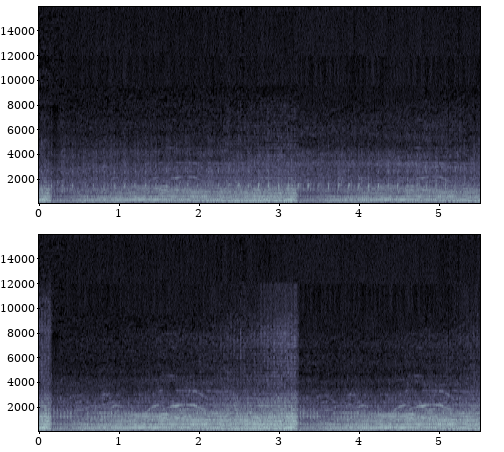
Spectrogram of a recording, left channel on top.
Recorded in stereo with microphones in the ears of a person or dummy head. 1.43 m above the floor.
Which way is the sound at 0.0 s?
55° right (ahead or behind).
